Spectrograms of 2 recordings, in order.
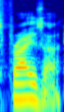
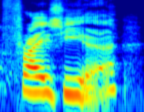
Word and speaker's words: Fraser: Well, last week we had Alice Fraser. – Her trilogy. – And it's not, yeah, it's not Frasier as I was pronouncing it. It's just Fraser.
